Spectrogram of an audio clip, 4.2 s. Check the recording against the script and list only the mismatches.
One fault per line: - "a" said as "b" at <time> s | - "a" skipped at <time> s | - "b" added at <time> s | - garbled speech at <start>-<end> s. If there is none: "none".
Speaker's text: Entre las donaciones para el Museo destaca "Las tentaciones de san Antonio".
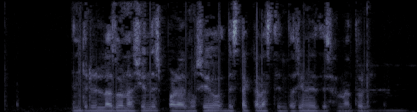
none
